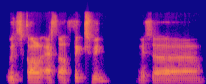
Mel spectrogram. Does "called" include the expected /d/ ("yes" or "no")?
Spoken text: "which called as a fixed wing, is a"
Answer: no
